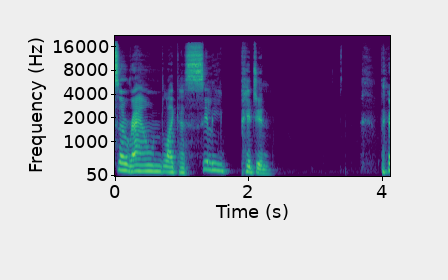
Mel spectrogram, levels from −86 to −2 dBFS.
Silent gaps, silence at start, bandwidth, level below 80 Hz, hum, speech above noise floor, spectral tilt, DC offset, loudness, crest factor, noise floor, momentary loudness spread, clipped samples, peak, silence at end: none; 0 s; 19 kHz; -80 dBFS; none; 56 dB; -3.5 dB/octave; under 0.1%; -24 LUFS; 22 dB; -81 dBFS; 15 LU; under 0.1%; -6 dBFS; 0 s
